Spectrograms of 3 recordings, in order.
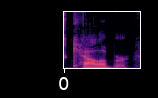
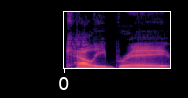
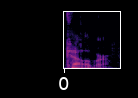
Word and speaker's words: Calibre: I'd like to point out that the the pronunciation is caliber you may hear it pronounced Callie Bray Orko libre but the creator of the program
